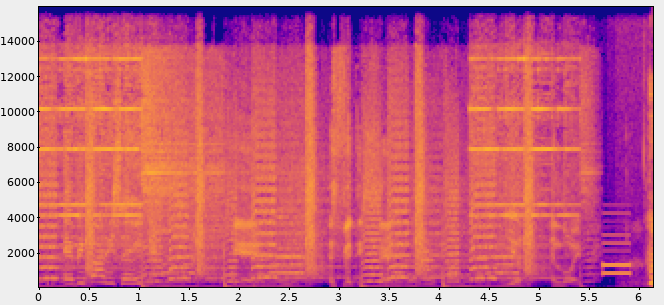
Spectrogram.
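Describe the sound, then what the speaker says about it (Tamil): A telephone call being placed in a Tamil film scene, with a series of short electronic dialing beeps and tones over light background music, ending with a brief ringing tone. "சாரி கேட்கலான்னு அவளுக்கு கால் பண்ணேன்."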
